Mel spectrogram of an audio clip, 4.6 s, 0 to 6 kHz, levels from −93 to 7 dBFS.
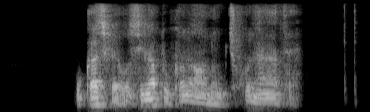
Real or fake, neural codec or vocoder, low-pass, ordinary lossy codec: fake; codec, 44.1 kHz, 7.8 kbps, Pupu-Codec; 5.4 kHz; AAC, 24 kbps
